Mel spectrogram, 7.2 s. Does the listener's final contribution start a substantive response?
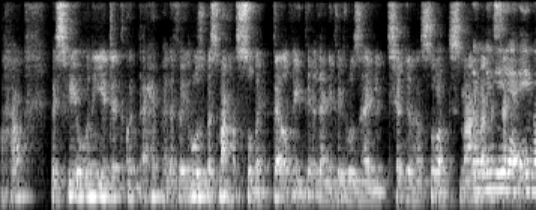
Yes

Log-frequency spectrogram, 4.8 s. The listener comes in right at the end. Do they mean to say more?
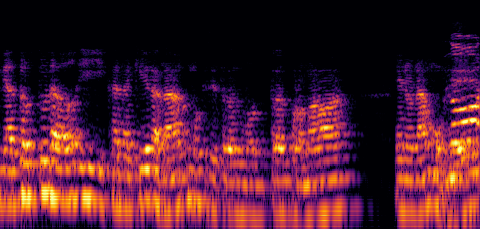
Yes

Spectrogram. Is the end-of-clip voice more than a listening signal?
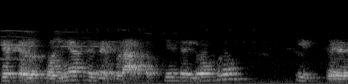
No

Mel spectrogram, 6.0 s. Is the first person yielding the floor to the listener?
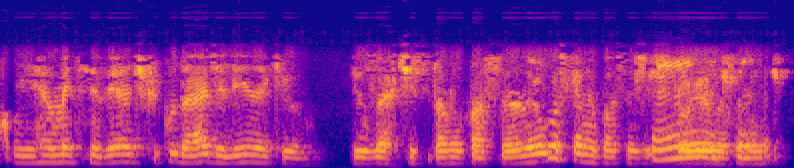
Yes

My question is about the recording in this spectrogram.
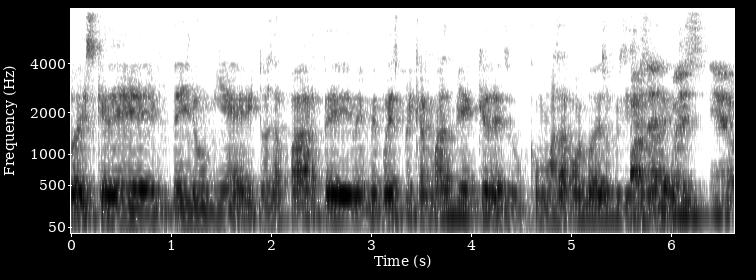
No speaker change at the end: No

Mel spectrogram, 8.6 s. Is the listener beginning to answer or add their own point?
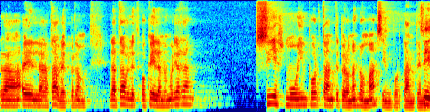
Yes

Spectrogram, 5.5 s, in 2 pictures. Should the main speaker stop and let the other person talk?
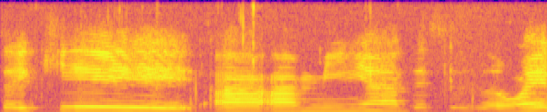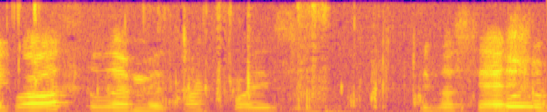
No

